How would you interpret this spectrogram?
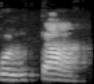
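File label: "coaltar" Nigerian Pidgin, female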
